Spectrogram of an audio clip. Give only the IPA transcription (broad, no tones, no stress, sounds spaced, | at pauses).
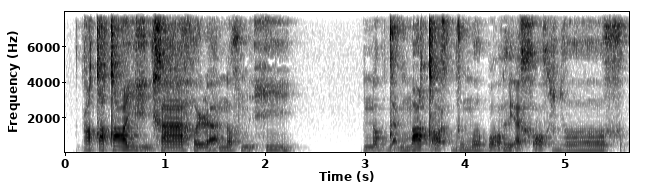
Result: ɡ a tˤ ɤ tˤ iː ɣ ḭ x aː h ɤ ɭ a̰ n ɔ x m ḭ h i | n ɔ ɡ d a̰ ɡ m ɔ tˤ o̰ x ɡ ɯ m ɤ ɓ ɔ̰ lʲ a̰ x ɔ̰ x ʎ ɤː x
